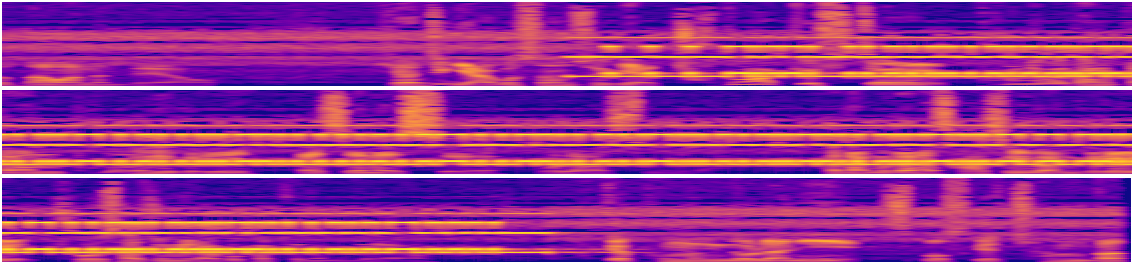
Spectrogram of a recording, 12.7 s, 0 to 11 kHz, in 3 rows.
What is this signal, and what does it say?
RTTY (50 baud, 450 Hz shift), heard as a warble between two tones, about 1500 Hz centre, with speech in Korean. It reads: 06724 69716 12751 03604 43699 91474 72580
